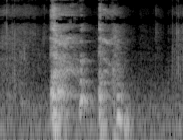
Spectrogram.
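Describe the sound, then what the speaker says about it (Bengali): Two quick, harsh coughs from a nearby person, close together and loud against a quiet room. "এত কাশি হচ্ছে আর বলো না"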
